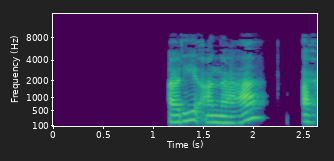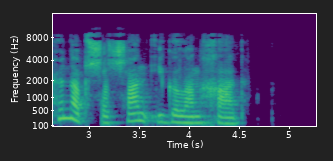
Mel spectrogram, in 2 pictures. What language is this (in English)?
Abaza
